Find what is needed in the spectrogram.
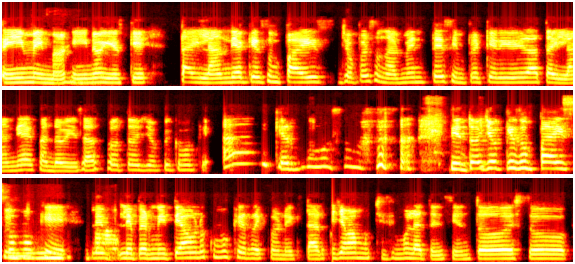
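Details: Adult woman speaking Spanish; ordinary speech.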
